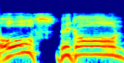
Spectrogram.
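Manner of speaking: booming, loud, high, drawn-out bellowing war cry. Running at the wolves, swinging an axe to get their attention, bellowing. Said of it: "I'm bellowing out".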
